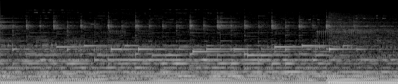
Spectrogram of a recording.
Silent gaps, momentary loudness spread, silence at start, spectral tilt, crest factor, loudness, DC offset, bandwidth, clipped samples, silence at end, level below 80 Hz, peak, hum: none; 3 LU; 0 s; -6.5 dB/octave; 12 dB; -21 LUFS; under 0.1%; 12 kHz; under 0.1%; 0 s; -24 dBFS; -6 dBFS; 50 Hz at -35 dBFS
